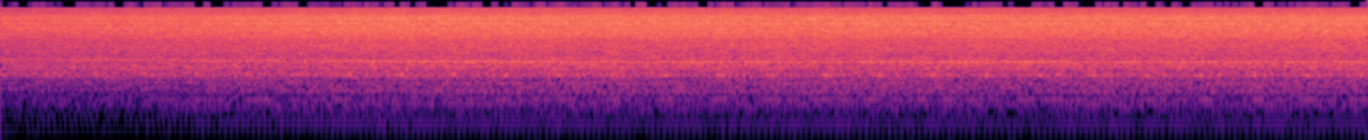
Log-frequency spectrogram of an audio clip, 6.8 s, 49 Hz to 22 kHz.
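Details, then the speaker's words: 2007 BMW X5, warm engine: cooling fan stuck blowing full speed with a constant jet-like airy roar because the four-wire electric water pump is failing; pump still circulates coolant, no overheating, but will fail. "I guess the pump still can pump the flow through it's just you know this fan it blows all the time and this pump will fail at some point for sure"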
